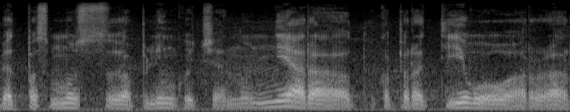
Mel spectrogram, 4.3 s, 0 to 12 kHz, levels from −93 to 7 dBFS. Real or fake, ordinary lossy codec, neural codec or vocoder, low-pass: real; MP3, 96 kbps; none; 10.8 kHz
